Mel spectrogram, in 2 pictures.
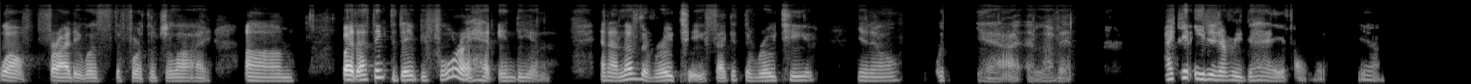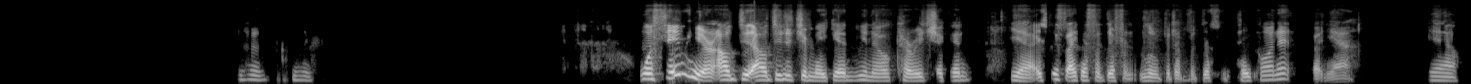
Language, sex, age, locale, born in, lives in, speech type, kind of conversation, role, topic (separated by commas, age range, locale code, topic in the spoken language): English, female, 55-59, en-US, United States, United States, conversation, podcast, guest, How do certain foods become sources of comfort and connection in our lives?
